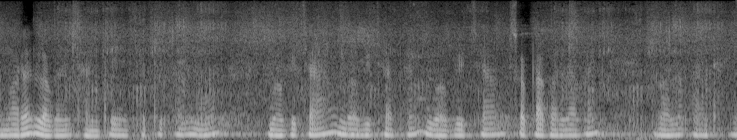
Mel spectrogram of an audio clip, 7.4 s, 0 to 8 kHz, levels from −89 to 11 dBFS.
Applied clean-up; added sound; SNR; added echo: none; Purr; 15 dB; none.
